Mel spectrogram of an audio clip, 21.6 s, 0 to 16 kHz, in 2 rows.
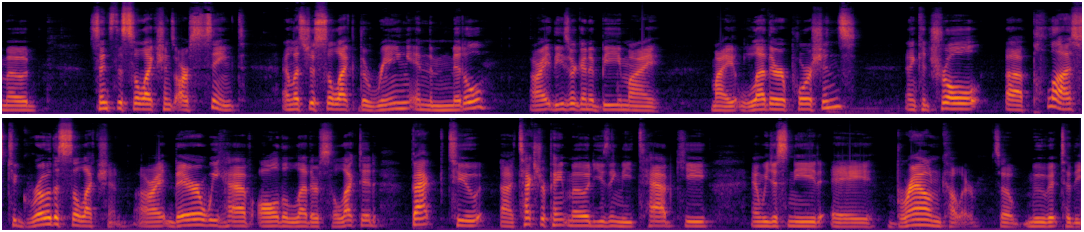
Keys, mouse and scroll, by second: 0.3 ctrl+middle click, 1.1 3, 1.5 ctrl+middle click, 2.1 alt+click, 2.9 shift+middle click, 4.1 shift+middle click, 5.5 ctrl+middle click, 9.5 shift+middle click, 9.9 middle click, 10.8 shift+middle click, 11.2 ctrl+middle click, 12.0 shift+middle click, 13.3 ctrl+middle click, 15.1 Tab, 18.4 scroll down 1, 19.2 click.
